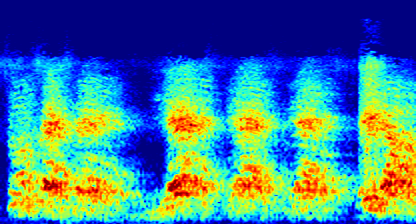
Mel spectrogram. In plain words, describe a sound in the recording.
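A group of teenagers claps hands in rhythm.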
